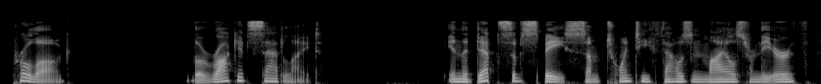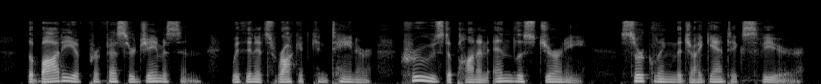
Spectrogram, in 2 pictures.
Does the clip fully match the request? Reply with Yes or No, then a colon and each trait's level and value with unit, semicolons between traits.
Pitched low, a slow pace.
Yes: low, 125 Hz; slow, 130 wpm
